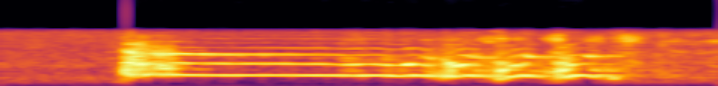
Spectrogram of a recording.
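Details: English Springer Spaniel holding a clear, steady howl for about two seconds, the note wavering and breaking into rougher pulses toward the end.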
